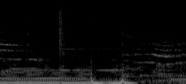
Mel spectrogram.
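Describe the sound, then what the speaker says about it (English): A pet cat at home gives two short rising meows against a quiet indoor background with faint clicks, no one speaking. "That is one of my cats."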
